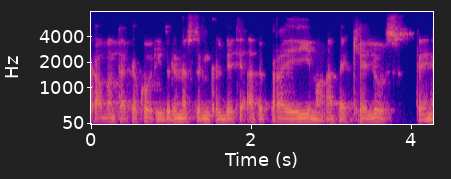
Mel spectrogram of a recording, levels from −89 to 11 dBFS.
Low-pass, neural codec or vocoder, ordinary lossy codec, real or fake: 7.2 kHz; none; Opus, 32 kbps; real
